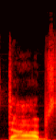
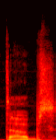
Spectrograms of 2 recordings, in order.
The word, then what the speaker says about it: Dobbs: over the last week it's dobbs not dubs and you guys have been saying it right apparently i was saying it wrong it's too bad dubs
